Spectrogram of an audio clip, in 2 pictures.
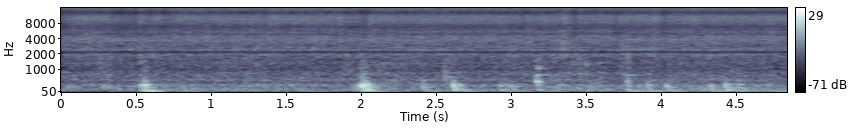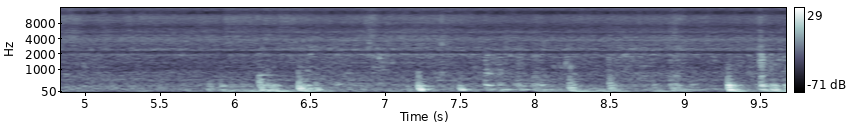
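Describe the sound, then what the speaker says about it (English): Running tap water in a home kitchen sink while hands and a cutting board are washed, a steady hiss of flow broken by irregular knocks, clunks and splashes as the board is handled, close and moderately loud. "Wash my hands and my cutting board."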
